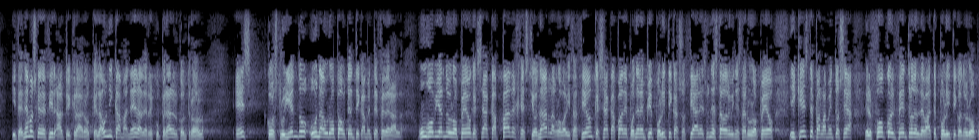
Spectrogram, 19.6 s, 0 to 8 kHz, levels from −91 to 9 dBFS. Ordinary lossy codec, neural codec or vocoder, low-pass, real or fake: none; none; 7.2 kHz; real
